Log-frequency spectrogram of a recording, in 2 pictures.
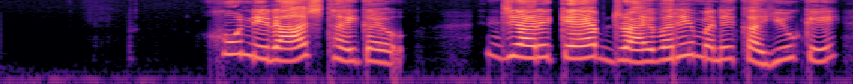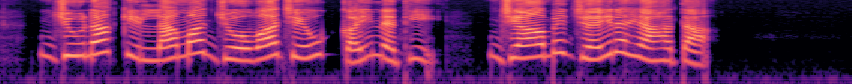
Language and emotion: Gujarati, sad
